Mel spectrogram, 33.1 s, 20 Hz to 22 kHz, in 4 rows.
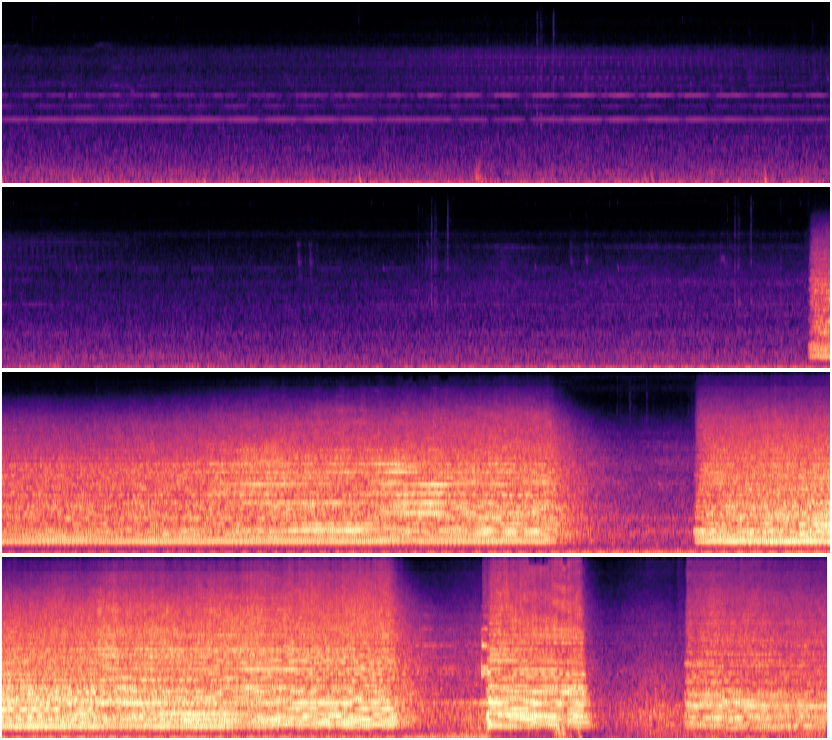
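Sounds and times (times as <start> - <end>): locomotive air horn blasts: 16.4 - 22.8, 23.4 - 31.0, 31.6 - 33.0.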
